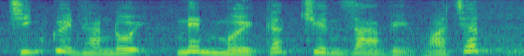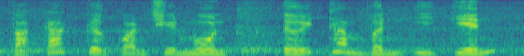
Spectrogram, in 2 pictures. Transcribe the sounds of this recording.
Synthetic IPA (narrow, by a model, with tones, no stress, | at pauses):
t͡ɕï˨˦ŋ̟kwi˨˩ənɦaː˨˩no̰˧˨jne˧nməː˨˩jkaː˦˥k̚t͡ɕwi˧ənzaː˧ve˨˩hwa̰ː˨˦t͡ɕə˦˥t̚vaː˨˩kaː˦˥kːəː˧kwaː˧nt͡ɕwi˧ənmo˧nt̪əː˨˦jt̪ʰaː˧mvə˨˦nʔi˨˦ki˨˦ən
